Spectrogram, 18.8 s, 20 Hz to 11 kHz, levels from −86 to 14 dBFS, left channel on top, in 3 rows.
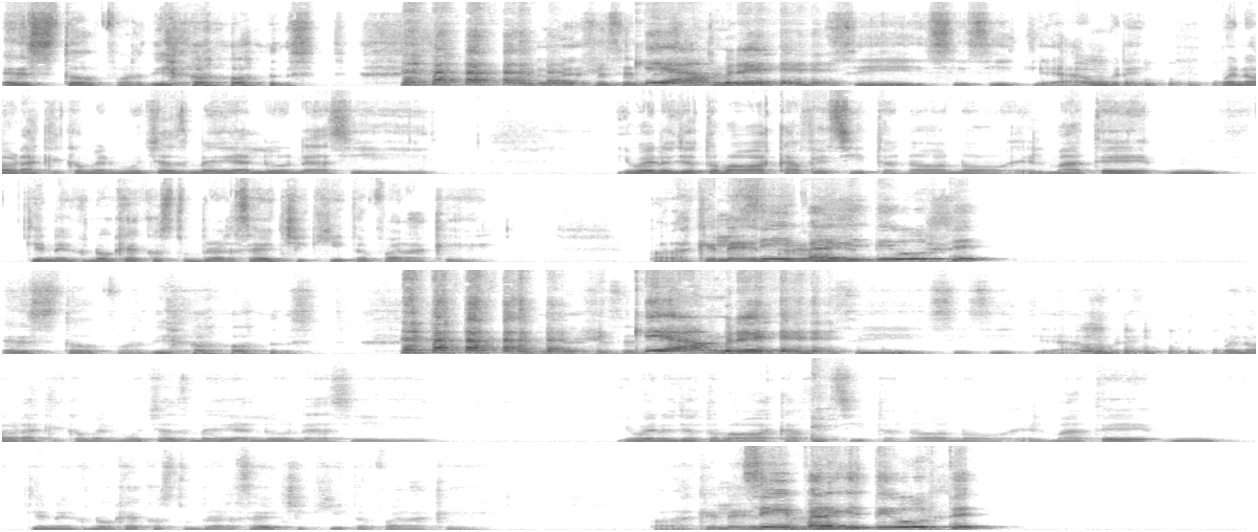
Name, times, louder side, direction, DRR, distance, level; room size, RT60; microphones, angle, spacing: voice 1, 0.0-2.0 2.6-3.8 4.2-5.7 6.1-8.4 9.3-12.4 12.6-15.0 15.8-16.9 17.2-17.3, left 6 dB, 65° left, 0.3 m, -40 dB
voice 2, 2.0-2.8 3.2-4.2 5.4-5.8 16.3-17.4, right 3 dB, 25° right, 0.8 m, -29 dB
3.8 x 2.4 x 3.6 m
head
